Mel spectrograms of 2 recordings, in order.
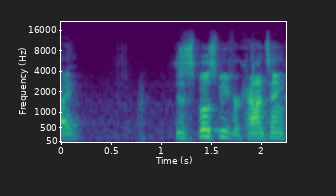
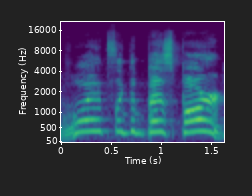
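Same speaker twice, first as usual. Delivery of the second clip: squeaky high mock self, much higher; 4 dB louder than usual. Mocking own reaction to Maddie in a high squeak. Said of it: "And I'm like".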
